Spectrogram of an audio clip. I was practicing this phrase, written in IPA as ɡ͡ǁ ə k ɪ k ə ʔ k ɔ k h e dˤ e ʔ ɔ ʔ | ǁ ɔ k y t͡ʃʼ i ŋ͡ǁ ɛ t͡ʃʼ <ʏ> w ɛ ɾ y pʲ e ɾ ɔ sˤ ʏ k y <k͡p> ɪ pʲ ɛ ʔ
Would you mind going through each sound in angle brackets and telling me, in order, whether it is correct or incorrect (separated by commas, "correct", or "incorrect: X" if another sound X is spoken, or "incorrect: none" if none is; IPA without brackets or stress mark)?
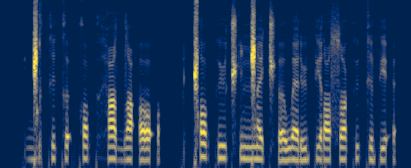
incorrect: ə, incorrect: k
